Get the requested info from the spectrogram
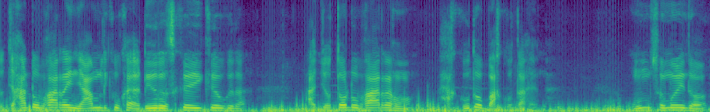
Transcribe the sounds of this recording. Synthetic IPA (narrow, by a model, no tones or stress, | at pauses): d͡ʒaɦãɖɔbʱaɾəjɲamlikʰukʰajəɖiɾəskəəjkəwkɛd̪a | ad͡ʒɔt̪ɔɖɔbʱaɾɛɦɔ̃hakud̪ɔba̰kɔt̪a̰ɦɛ̰na | unsəməjd̪ɔ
